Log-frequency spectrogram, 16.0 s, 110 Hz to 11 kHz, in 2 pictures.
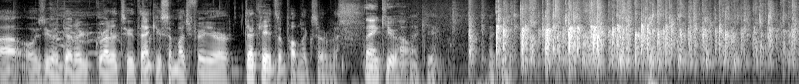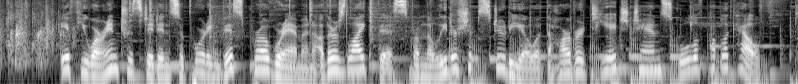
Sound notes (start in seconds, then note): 4.6 applause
